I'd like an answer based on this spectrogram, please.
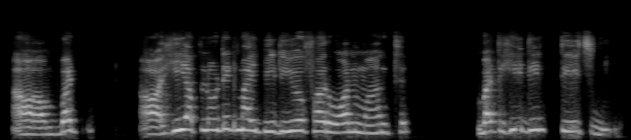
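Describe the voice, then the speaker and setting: Speaking at a very slow pace with an Indian accent, a woman uses a high pitch with ordinary variation, the sound dry and close with no echo. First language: Hindi. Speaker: English learner and YouTuber. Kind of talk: casual chat. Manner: halting.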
